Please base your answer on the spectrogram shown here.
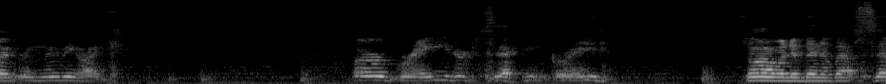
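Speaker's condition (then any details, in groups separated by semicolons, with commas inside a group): Cerebral palsy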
